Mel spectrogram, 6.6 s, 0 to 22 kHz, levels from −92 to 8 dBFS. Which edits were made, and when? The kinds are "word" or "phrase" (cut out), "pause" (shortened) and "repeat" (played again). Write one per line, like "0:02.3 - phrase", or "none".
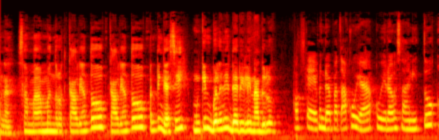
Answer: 0:01.6 - repeat
0:04.3 - pause
0:04.8 - word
